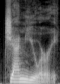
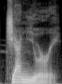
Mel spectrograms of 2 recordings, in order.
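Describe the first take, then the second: No difference in how they are said.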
